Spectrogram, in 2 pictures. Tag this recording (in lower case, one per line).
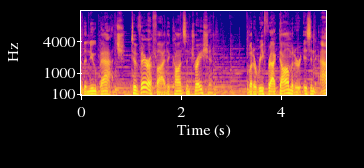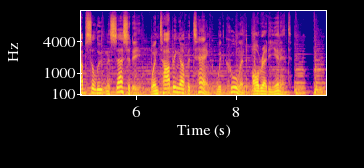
speech
music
